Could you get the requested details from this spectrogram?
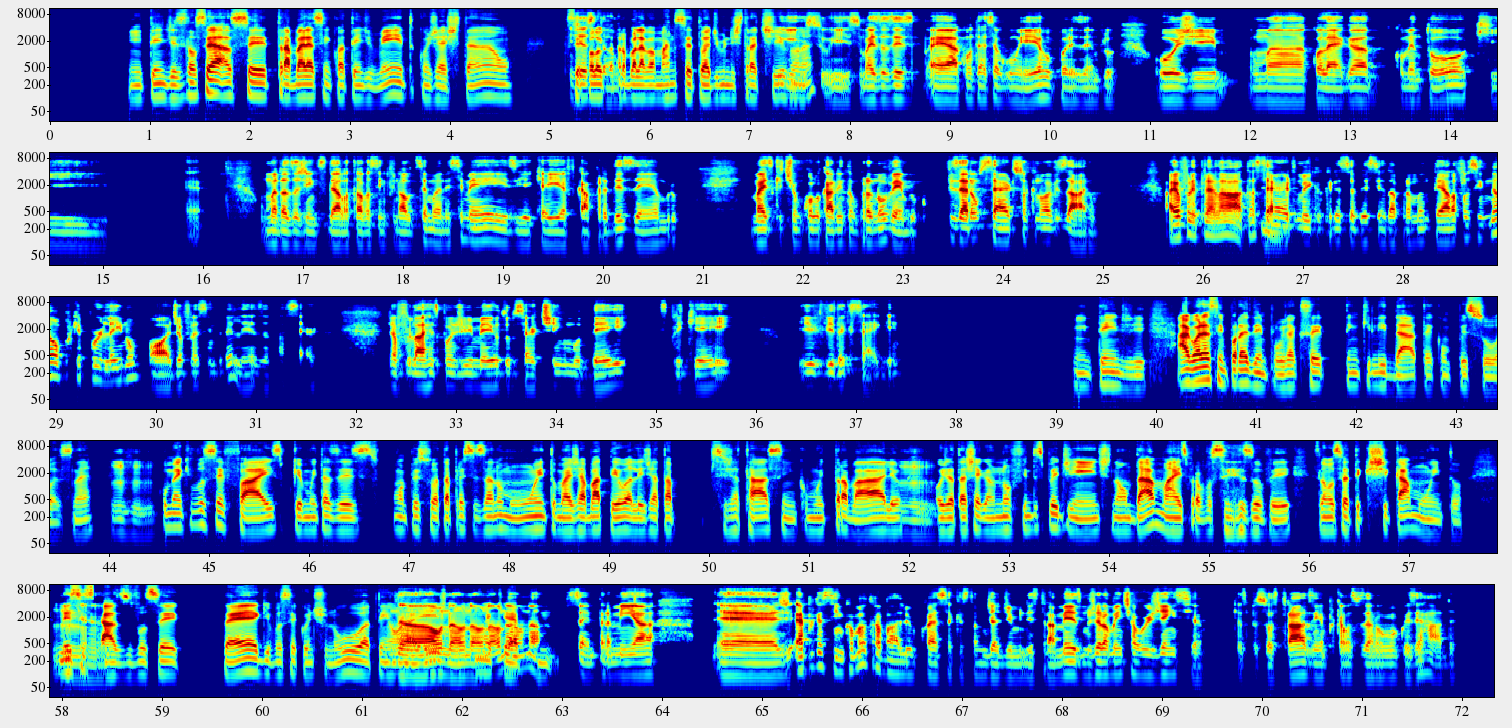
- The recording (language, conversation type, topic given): Portuguese, podcast, Como você estabelece limites entre trabalho e vida pessoal em casa?
- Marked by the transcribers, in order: none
